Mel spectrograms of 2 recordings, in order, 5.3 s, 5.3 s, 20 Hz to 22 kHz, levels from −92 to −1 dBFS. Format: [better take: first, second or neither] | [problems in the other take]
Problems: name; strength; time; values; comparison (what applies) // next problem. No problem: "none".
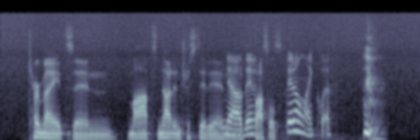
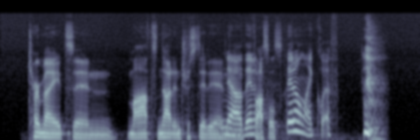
second | hiss; loud; throughout; 9 dB below the speech; faint in the second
